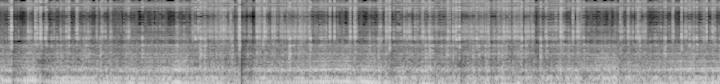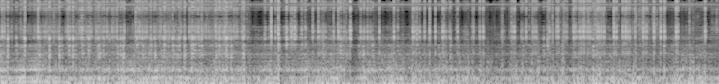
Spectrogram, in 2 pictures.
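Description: Car engine droning steadily as heard inside the cabin while driving on a gravel track, with tyre and stone noise over it. The drone briefly drops twice, about three and a half seconds in and again about fifteen seconds in.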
